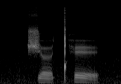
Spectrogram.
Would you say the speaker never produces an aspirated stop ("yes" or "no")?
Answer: no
